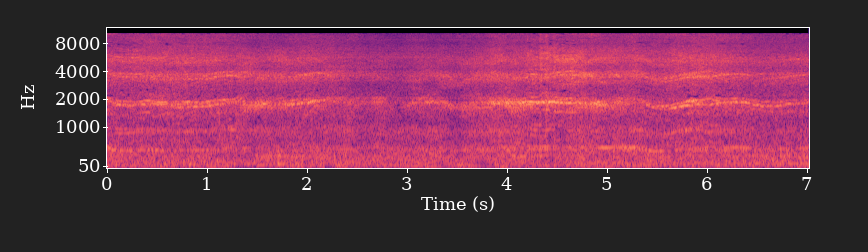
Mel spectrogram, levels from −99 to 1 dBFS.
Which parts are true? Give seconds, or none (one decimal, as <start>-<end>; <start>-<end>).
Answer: 0.0-1.3; 1.8-2.2; 4.2-4.7; 5.3-7.0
